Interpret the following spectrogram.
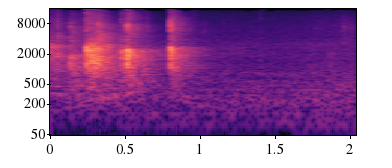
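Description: Audience applause dying away, the last few claps near the end of the first second, then quiet room noise.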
